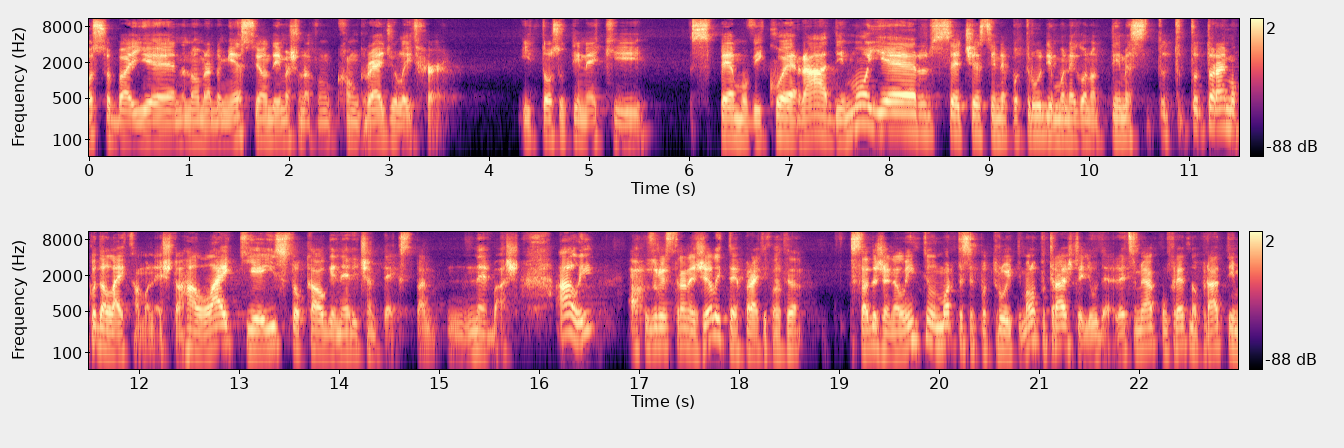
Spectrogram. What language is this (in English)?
Croatian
